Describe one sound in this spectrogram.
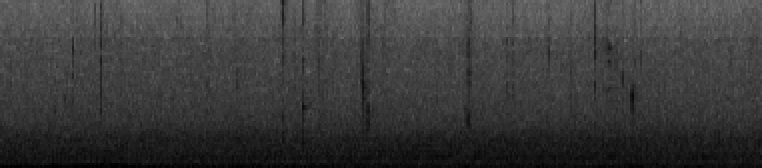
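A young man slurps soup from a bowl close by.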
